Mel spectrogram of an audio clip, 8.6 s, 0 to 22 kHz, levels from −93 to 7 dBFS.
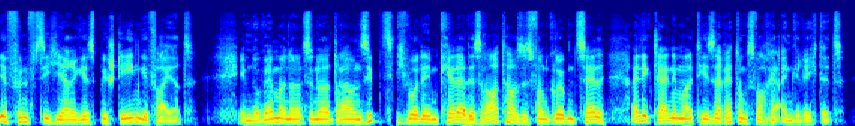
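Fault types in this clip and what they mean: Short concealed packet loss: About 20 ms of the speech arrived too late at 2.97 s, 4.61 s after "wurde im", and 6.84 s after "eine kleine". Each hole was patched by extending the preceding sound, then blending back, leaving a brief smear or wobble.
Burst of packet loss: From 3.91 to 3.99 s, just before "wurde im", about 60 ms went missing in one run. The receiver held the last sound and let it fade, so a short buzz or hiss replaces that stretch before the speech resumes.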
